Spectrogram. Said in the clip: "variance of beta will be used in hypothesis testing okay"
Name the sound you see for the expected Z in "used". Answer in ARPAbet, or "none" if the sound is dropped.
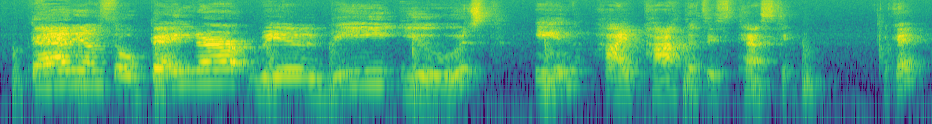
Z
